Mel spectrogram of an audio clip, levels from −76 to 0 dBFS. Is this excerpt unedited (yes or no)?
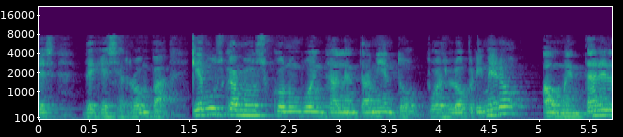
no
